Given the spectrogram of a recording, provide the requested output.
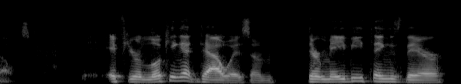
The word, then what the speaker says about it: Taoism: Another thing that you can look into is something called Taoism, and it's spelled T-A-O, not D-A-O, T-A-O-I-S-M.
